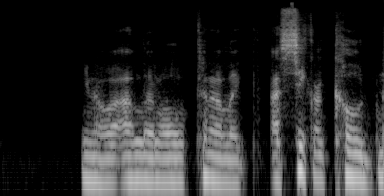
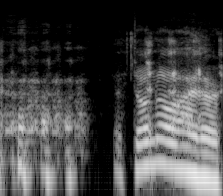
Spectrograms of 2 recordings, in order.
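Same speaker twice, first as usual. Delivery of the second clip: louder, higher, through a laugh; 4 semitones higher, 8 dB louder than usual. Real, not acted. Game master joins the joke about Biz talking, laughing. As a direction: let the laugh carry the words.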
